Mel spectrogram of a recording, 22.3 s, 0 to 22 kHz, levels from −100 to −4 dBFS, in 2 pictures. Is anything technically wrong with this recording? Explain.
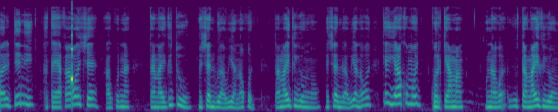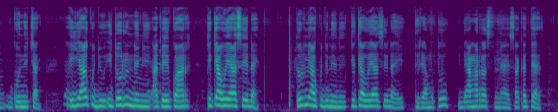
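Yes. From 1.41 to 1.45 s the speech has a corrupt frame decoded: flipped bits in a few compressed frames were played anyway, so misread gains and codes put energy at wrong frequencies. The result is a sharp, fairly loud chirpy burst. A lost frame would instead bring a gap or smeared repeat, not new, foreign tones.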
